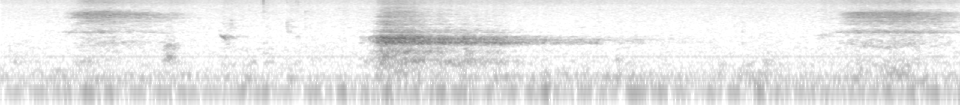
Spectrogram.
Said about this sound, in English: Take a few breaths in and out. Inhale and exhale.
